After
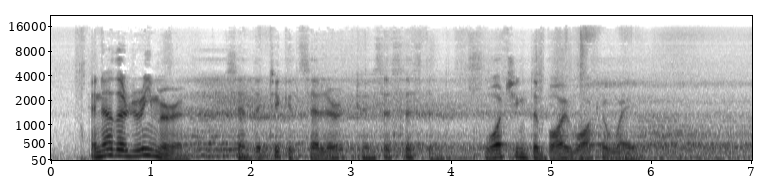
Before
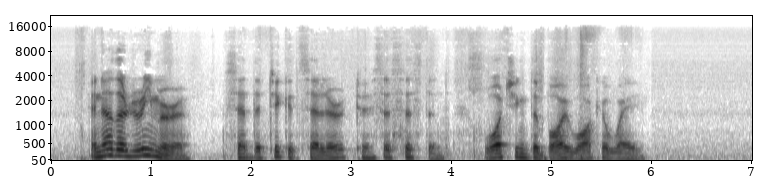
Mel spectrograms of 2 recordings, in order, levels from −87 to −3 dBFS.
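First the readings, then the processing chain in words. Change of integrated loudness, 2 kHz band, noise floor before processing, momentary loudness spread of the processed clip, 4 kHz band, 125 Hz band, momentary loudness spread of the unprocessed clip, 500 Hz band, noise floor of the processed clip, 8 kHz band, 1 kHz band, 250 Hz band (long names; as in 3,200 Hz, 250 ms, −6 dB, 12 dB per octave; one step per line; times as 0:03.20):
+2.5 dB, +2.5 dB, −52 dBFS, 13 LU, +2.5 dB, +5.5 dB, 15 LU, +3.0 dB, −36 dBFS, +2.5 dB, +2.5 dB, +3.5 dB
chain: low-shelf EQ 140 Hz +5 dB
on a send: feedback delay with all-pass diffusion 1,000 ms, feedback 56%, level −10 dB
on the sum: level +2 dB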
